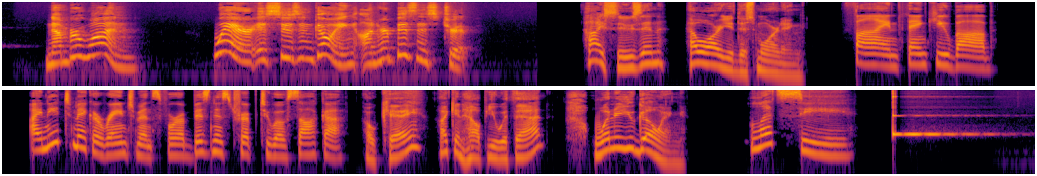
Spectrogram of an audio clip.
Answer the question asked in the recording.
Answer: The answer is Osaka.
